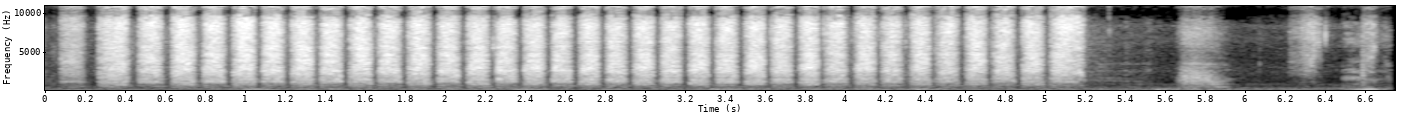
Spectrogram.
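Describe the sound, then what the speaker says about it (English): A sanding block with 120 or 150 grit rubs over a freehand wood inlay in a steady run of about thirty quick, loud, even back-and-forth strokes, then stops, leaving quieter handling noise. "I'm going to just use a sanding block, and this has like"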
